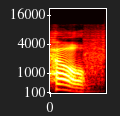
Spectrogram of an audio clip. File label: "health", female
